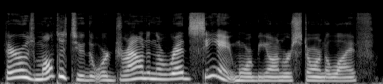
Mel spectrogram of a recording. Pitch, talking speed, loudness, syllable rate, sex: 230 Hz, 235 wpm, -16 LUFS, 6.1 syllables/s, female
